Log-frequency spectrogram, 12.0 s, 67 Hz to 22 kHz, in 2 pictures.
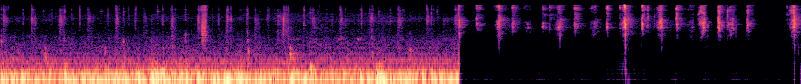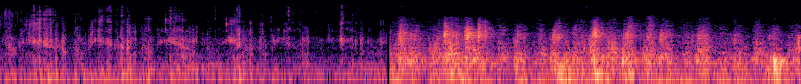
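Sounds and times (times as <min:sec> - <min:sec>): dog chewing crunches: 0:00.0 - 0:03.5, 0:05.9 - 0:09.6
dog paws on pavement: 0:00.0 - 0:03.5
loud low rumble: 0:00.0 - 0:03.5.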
